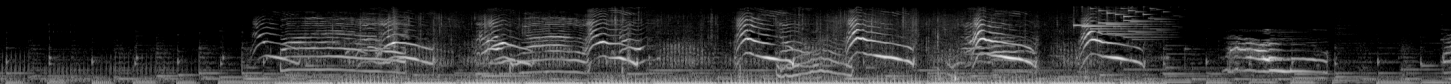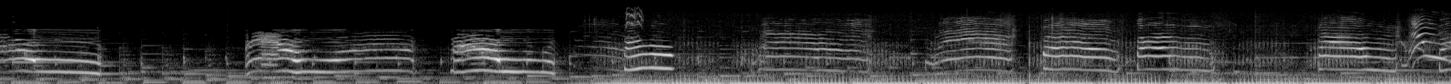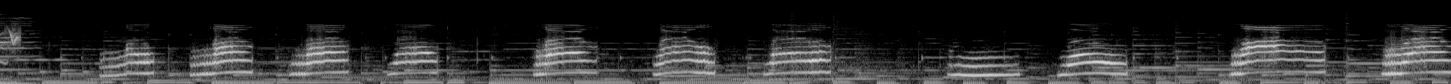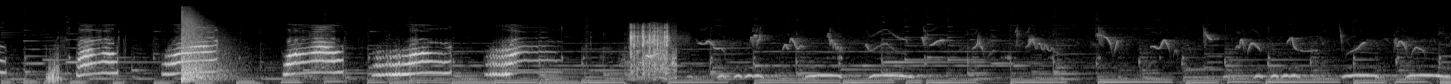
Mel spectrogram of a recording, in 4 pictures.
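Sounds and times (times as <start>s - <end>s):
background music: 0.0s - 58.0s
cat meowing: 2.5s - 11.6s, 17.0s - 29.4s, 41.4s - 42.3s.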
